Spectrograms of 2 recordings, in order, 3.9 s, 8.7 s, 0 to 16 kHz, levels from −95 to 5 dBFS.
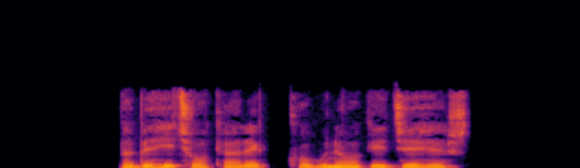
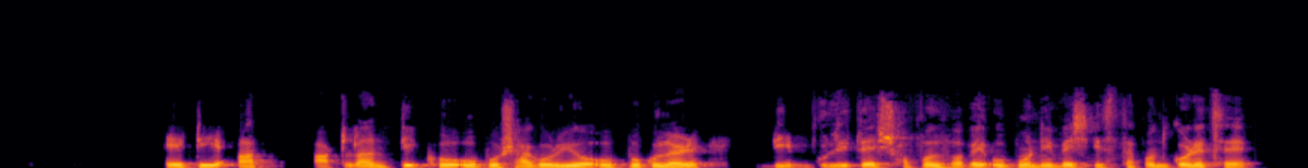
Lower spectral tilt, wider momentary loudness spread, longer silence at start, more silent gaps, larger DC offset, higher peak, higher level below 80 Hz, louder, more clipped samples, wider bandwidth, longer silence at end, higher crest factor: second, -5.5 dB/octave vs -8.5 dB/octave; second, 8 LU vs 11 LU; second, 0.8 s vs 1.1 s; second, 1.83-1.91 s vs 1.90-2.08 s, 4.88-5.04 s; neither; second, -8 dBFS vs -2 dBFS; about the same, -54 dBFS vs -56 dBFS; second, -23 LUFS vs -15 LUFS; neither; first, 7.8 kHz vs 6.8 kHz; first, 0.75 s vs 0.4 s; about the same, 16 dB vs 14 dB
